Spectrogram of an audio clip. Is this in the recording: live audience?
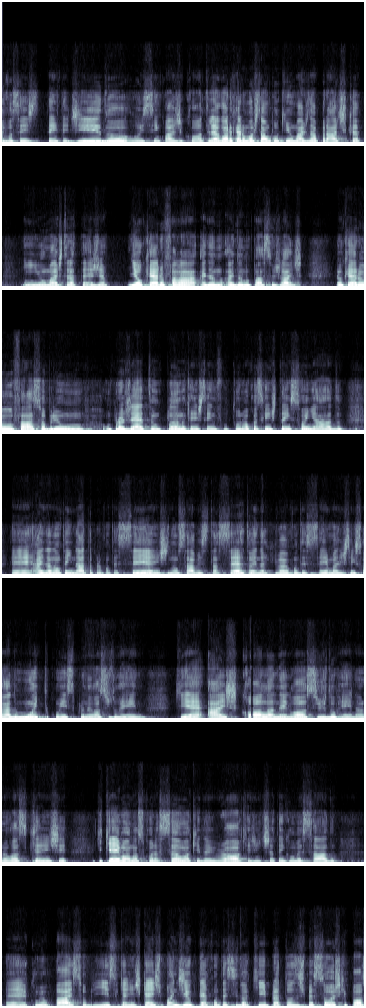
yes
